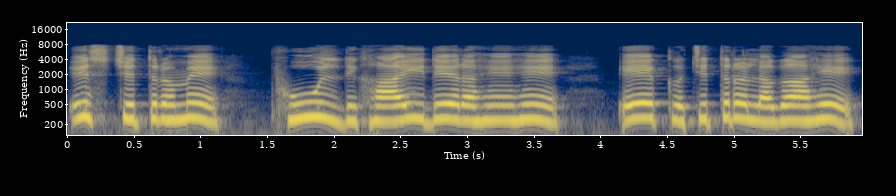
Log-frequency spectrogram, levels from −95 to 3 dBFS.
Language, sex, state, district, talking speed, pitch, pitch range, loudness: Hindi, female, Madhya Pradesh, Bhopal, 120 wpm, 245 Hz, 230-255 Hz, -12 LUFS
